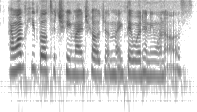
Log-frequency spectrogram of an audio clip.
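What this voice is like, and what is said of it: Emotional, choked-up voice. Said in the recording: “Oh my God, I'm getting emotional.”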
